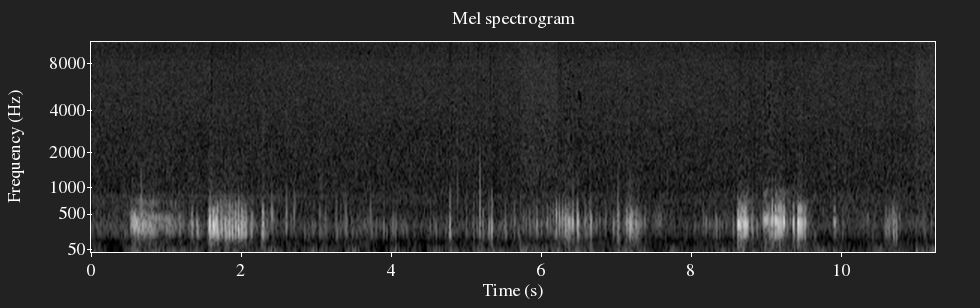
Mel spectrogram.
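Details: Irregular low gurgling and rumbling bursts with short squelches and quiet gaps: stomach growling (borborygmi).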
